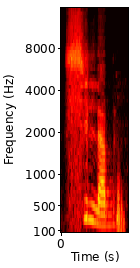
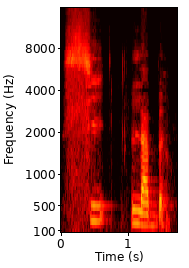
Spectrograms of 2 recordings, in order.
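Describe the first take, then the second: First: Said in the usual way. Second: "سيلاب" in two slow, separated beats; syllable by syllable. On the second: Shown as a demonstration. Teacher showing what a syllable is, syllable by syllable. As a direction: softly split "سيلاب" with a long gap between syllables. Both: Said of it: "تقطع الكلمات كيتسمى سيلاب".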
